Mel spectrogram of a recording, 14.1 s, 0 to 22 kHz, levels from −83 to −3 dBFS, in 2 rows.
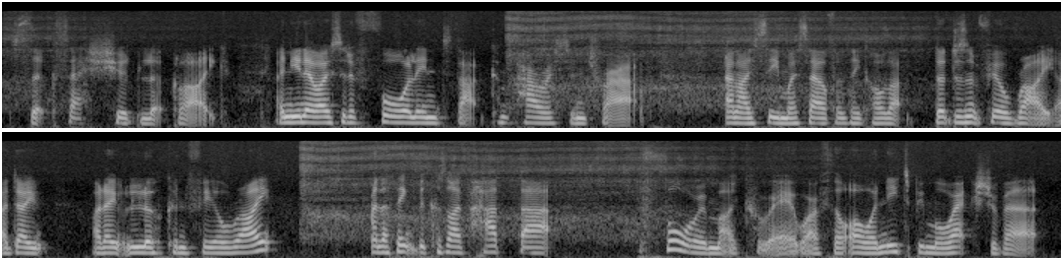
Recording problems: hiss; noticeable; throughout; 10 dB below the speech

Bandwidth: 16 kHz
